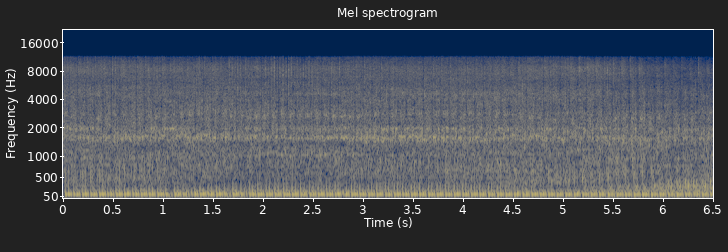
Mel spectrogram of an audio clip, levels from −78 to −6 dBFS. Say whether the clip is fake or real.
fake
